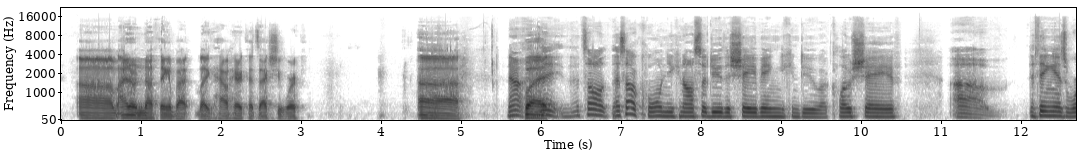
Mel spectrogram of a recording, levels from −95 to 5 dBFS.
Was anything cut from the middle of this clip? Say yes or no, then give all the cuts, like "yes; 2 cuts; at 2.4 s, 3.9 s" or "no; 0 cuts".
no; 0 cuts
